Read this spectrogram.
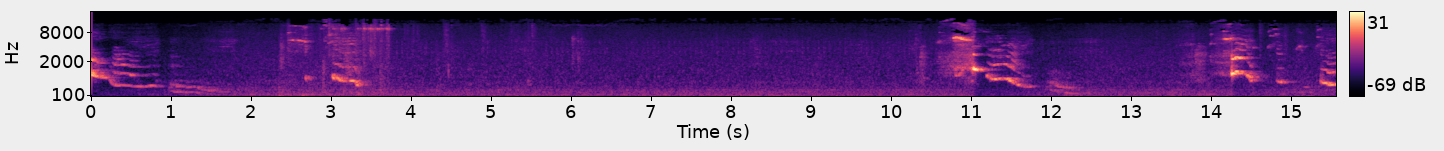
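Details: Shiba Inu dog in the autumn mating season, vocalising early in the morning to demand a walk: long descending whines sliding from high to low pitch, with short yelping cries in between, separated by quiet pauses.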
